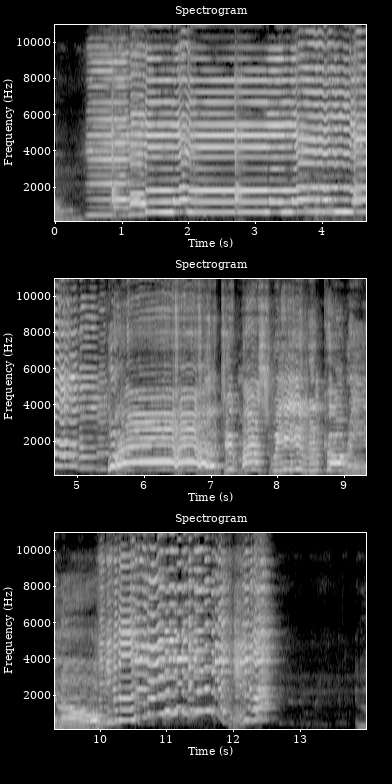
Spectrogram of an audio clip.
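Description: Blues harmonica played solo, cupped in the hands: long held notes, then bent, sliding notes and fast wavering runs. It stops about a second before the end, leaving a brief silence.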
